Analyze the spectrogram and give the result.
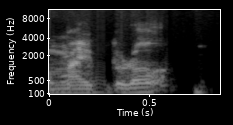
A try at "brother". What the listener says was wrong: Bra, no con O, con A, ¿ya? Eso, y TH.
